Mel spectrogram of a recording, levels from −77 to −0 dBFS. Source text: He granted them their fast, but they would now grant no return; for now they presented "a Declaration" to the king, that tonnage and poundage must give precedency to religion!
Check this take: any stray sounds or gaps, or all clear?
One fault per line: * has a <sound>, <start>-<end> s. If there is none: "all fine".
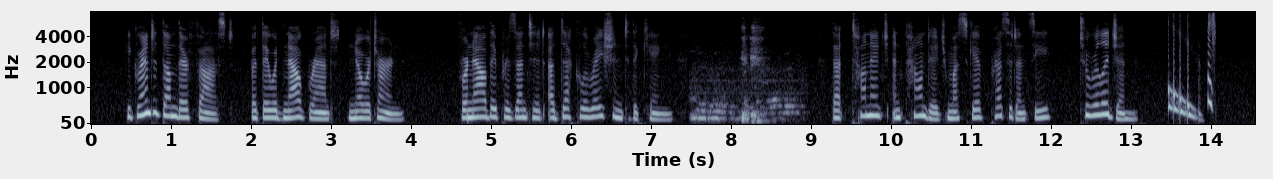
* has a throat clearing, 7.5-9.0 s
* has a chirp, 13.5-14.1 s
